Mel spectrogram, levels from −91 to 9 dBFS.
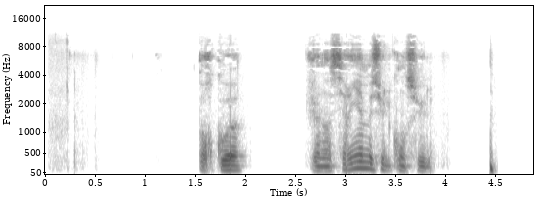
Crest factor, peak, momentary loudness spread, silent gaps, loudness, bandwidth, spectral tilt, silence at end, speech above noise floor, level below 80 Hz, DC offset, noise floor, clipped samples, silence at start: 20 dB; -16 dBFS; 14 LU; 2.14-2.61 s, 4.09-4.45 s; -34 LUFS; 11.5 kHz; -3.5 dB/octave; 0.35 s; 35 dB; -70 dBFS; under 0.1%; -68 dBFS; under 0.1%; 1.55 s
